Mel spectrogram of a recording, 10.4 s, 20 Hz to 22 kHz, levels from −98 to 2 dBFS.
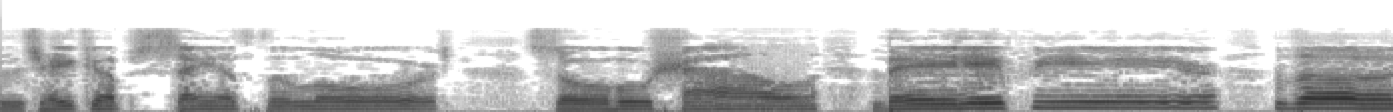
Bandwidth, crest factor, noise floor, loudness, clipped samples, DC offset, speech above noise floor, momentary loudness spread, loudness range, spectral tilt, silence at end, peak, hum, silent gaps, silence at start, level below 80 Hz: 7.6 kHz; 16 dB; -60 dBFS; -27 LUFS; under 0.1%; 0.2%; 33 dB; 13 LU; 5 LU; -7.5 dB/octave; 0 s; -12 dBFS; none; none; 0 s; -52 dBFS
